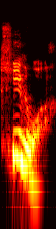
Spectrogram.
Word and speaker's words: quinoa: it is um it is considered a superfood quinoa it's spelled q-u-i-o-n-a and it's pronounced quinoa yes so that's the one i'm talking about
